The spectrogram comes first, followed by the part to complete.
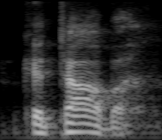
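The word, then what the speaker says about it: Catawba: I live in Kataba. It's uh it's Katawaba if you pronounce it the way it's spelled.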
